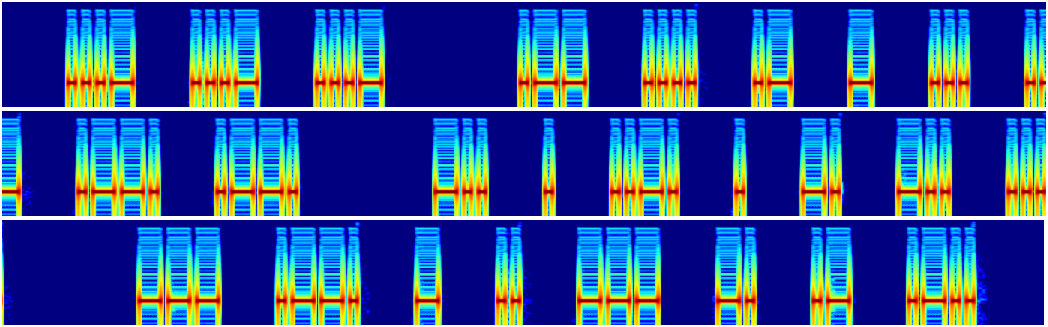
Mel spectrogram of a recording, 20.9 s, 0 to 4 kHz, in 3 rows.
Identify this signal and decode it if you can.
Morse code, heard as a keyed tone, about 25 wpm, spaced as for 15 wpm, 550 Hz. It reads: VVV WHATSAPP DEFENDS OPTIONAL
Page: news headlines in morse code at 15 wpm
